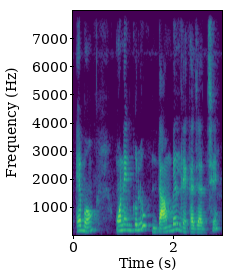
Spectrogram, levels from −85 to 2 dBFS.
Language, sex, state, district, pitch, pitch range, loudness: Bengali, male, Tripura, West Tripura, 180 Hz, 125-200 Hz, -21 LUFS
